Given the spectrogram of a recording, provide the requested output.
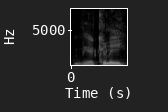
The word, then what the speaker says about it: virkelig: It has, depending on the context, it could mean like virkelig, really, or it can mean that like, yeah, like truly.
